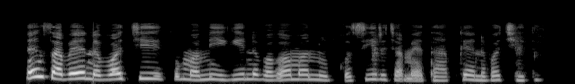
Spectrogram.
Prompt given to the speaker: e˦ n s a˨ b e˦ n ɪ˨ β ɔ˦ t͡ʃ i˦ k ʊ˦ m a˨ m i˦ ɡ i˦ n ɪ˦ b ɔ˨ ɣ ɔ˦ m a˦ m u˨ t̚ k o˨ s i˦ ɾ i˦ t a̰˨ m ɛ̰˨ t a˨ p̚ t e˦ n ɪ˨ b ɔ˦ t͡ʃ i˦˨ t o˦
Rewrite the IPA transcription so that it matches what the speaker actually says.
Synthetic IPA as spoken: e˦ ŋ s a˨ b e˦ n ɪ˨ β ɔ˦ t͡ʃ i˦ k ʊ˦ m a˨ m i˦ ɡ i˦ n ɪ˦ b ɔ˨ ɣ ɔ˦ m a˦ n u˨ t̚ k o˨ s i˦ ɾ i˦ t͡ʃ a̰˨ m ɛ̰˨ t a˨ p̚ k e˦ n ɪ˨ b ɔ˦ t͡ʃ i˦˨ t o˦

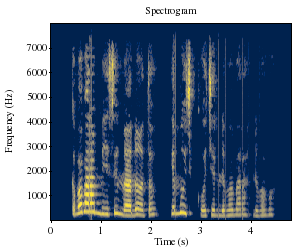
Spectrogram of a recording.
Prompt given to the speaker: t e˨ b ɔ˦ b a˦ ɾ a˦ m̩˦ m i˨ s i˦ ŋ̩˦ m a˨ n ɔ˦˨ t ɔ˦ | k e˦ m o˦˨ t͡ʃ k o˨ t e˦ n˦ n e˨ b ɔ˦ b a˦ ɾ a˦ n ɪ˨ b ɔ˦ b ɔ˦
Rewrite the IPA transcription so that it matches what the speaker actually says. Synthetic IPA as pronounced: k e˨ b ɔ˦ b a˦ ɾ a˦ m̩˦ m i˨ s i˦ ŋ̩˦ m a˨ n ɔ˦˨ t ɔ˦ | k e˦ m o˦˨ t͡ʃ k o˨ t͡ʃ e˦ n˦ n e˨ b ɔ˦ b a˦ ɾ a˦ n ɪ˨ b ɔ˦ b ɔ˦

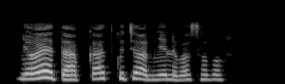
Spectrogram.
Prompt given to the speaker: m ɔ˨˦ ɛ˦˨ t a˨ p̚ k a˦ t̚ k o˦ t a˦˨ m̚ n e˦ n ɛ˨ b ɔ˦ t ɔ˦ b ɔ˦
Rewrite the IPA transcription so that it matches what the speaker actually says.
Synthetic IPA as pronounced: ɲ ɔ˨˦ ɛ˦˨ t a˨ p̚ k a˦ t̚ k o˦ t͡ʃ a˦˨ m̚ ɲ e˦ n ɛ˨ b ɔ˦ s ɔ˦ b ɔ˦

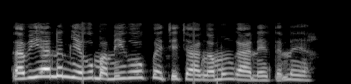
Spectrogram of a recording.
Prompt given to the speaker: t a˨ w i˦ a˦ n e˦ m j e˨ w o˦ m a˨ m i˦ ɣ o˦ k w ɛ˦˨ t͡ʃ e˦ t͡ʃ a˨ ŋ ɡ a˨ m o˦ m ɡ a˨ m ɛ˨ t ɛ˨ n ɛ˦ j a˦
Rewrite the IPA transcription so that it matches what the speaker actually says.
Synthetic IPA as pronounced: t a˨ β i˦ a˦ n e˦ m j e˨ ɣ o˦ m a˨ m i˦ ɣ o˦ k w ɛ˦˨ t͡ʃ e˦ t͡ʃ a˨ ŋ ɡ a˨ m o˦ ŋ ɡ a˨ n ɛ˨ t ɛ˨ n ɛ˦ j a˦

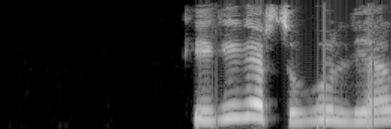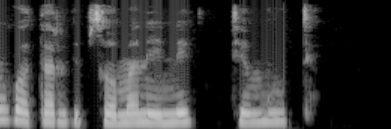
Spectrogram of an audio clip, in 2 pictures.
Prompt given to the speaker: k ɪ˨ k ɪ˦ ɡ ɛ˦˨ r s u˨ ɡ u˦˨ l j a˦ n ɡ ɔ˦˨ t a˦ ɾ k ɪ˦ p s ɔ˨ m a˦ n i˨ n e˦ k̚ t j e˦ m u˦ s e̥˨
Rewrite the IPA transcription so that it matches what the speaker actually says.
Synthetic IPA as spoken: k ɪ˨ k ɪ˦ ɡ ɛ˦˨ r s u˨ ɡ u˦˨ l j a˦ ŋ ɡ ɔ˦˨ t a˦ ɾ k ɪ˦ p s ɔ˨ m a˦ n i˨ n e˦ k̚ t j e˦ m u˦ t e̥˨

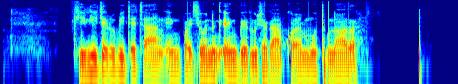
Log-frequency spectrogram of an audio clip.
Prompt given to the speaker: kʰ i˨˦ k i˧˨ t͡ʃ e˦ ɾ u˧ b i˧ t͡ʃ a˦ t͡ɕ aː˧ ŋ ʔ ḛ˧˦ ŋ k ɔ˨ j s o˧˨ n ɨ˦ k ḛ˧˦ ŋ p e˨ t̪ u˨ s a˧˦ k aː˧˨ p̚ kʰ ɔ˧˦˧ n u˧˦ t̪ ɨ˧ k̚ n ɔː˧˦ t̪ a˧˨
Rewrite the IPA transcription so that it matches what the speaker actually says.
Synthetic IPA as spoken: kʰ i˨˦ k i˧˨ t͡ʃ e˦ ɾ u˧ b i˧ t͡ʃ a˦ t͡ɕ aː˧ ŋ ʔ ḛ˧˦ ŋ p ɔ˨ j s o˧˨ n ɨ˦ k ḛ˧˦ ŋ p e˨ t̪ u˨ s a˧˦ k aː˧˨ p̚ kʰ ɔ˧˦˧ m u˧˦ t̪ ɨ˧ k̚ n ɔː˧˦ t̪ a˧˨

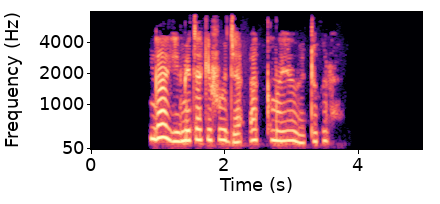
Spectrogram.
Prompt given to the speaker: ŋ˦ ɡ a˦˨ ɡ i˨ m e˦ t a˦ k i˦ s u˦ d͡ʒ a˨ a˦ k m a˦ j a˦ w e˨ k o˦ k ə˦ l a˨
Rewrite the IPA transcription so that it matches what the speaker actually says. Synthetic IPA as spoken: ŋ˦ ɡ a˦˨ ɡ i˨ m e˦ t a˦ k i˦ f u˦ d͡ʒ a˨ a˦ k m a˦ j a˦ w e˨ t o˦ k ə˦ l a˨

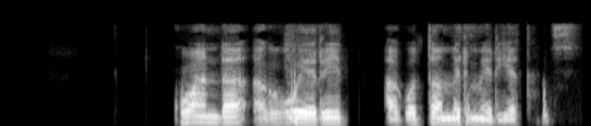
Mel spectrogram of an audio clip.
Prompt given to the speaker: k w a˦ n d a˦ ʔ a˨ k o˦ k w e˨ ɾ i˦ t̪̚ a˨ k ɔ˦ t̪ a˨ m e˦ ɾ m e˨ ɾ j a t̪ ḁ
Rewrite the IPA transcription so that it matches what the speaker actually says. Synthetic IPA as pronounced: k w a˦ n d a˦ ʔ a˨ k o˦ k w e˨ ɾ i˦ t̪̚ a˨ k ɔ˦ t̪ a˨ m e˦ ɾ m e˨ ɾ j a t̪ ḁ

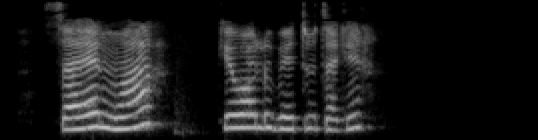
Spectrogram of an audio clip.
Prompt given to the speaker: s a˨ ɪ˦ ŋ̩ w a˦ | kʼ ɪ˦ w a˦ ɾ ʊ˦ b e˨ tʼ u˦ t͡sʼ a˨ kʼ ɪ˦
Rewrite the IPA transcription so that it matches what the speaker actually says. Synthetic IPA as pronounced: s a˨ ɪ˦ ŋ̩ w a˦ | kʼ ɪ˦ w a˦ l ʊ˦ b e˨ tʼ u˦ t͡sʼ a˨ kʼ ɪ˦

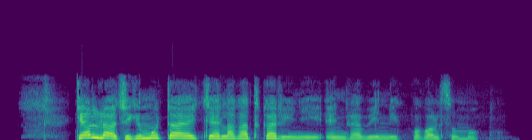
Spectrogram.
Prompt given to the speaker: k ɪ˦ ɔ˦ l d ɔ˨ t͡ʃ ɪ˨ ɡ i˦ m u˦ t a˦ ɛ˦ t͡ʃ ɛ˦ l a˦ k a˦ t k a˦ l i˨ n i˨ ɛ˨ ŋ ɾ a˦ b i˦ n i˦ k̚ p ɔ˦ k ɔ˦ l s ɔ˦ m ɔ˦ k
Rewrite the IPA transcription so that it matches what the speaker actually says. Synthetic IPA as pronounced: k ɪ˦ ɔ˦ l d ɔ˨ t͡ʃ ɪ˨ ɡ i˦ m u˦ t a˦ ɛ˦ t͡ʃ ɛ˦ l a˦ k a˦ t k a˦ ɾ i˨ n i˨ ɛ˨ ŋ ɾ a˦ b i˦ n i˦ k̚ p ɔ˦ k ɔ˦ l s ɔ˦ m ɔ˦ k

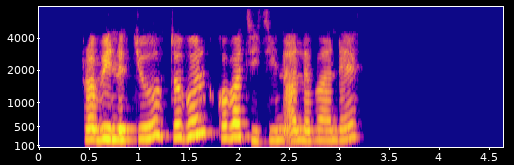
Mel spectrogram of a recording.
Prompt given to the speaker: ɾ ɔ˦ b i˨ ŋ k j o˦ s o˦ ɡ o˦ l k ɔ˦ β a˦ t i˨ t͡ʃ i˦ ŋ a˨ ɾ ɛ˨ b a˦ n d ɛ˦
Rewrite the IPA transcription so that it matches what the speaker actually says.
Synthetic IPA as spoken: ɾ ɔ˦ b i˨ n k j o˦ t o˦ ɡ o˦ l k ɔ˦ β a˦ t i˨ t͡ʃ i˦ n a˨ l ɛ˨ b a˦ n d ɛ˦

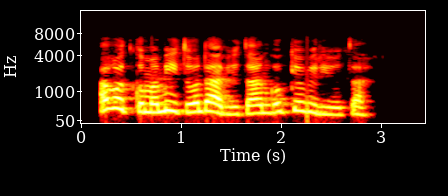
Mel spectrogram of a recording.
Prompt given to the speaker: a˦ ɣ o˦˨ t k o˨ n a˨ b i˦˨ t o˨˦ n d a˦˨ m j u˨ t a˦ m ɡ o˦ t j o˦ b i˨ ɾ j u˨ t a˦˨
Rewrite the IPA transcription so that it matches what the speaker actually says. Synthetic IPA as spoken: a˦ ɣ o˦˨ t k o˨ m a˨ m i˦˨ t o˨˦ n d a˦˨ b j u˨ t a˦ n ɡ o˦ k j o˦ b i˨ ɾ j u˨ t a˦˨

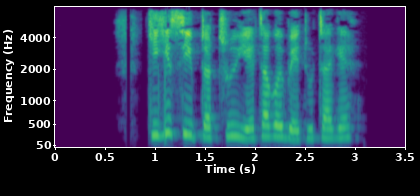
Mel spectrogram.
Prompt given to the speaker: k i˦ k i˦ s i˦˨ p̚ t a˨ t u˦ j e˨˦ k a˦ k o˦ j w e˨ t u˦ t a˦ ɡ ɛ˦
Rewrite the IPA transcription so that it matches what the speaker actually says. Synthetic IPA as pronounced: k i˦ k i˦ s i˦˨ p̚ t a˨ t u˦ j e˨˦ t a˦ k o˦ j b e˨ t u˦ t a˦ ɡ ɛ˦

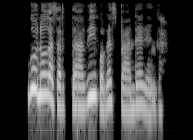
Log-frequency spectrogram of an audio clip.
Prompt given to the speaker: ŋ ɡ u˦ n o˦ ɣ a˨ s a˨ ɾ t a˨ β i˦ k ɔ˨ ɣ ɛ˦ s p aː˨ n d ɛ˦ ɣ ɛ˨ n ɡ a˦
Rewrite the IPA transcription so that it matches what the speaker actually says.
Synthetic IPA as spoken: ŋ ɡ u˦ n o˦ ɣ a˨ s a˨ ɾ t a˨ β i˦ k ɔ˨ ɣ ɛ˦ s p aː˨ n d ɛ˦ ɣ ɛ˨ ŋ ɡ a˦

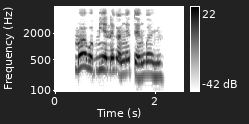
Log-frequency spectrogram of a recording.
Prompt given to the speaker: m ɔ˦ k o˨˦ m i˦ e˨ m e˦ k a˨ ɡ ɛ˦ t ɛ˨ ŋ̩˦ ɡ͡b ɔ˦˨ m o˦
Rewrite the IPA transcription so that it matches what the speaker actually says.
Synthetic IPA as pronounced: m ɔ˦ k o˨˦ m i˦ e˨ n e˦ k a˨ ŋ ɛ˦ t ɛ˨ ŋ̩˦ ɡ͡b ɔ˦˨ ɲ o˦

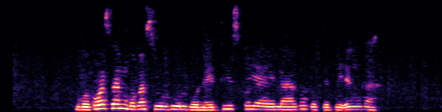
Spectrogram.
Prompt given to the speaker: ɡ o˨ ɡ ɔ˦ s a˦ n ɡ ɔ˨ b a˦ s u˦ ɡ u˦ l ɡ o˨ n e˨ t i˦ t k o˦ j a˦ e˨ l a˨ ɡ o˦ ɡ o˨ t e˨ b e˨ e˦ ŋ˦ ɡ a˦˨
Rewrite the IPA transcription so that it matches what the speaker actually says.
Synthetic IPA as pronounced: ɡ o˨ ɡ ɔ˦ s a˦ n ɡ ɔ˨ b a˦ s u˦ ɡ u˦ l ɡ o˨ n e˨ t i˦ s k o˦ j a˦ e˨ l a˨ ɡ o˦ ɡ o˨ t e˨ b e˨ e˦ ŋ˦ ɡ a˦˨

